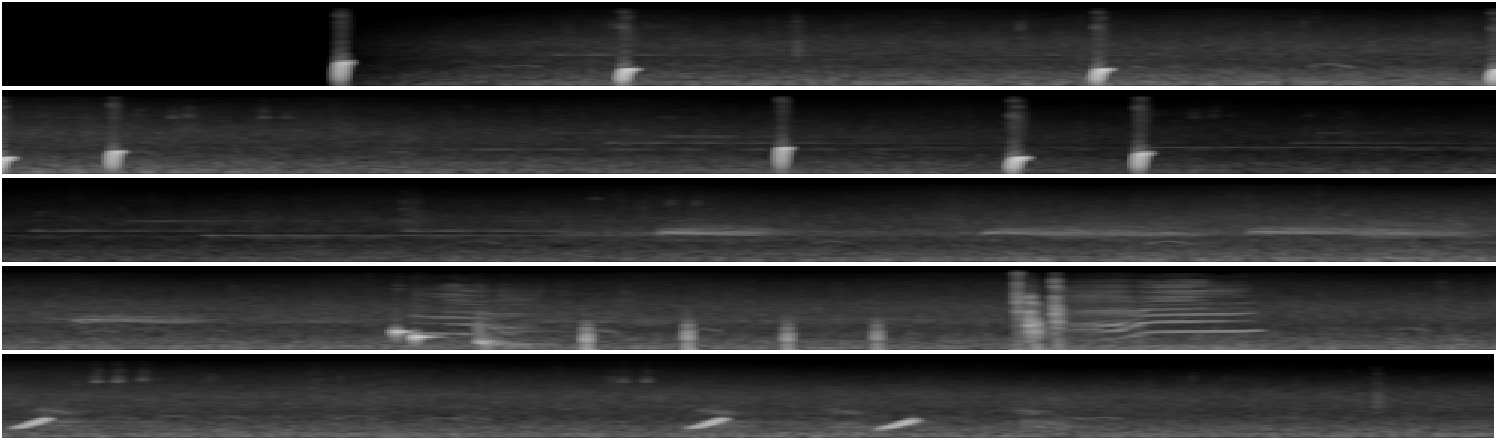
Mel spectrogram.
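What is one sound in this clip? Short, bright game menu clicks and blips pop now and then.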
